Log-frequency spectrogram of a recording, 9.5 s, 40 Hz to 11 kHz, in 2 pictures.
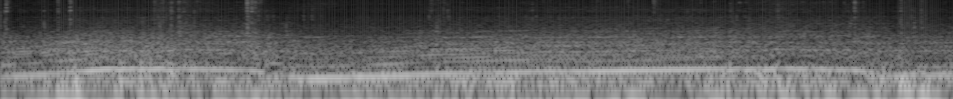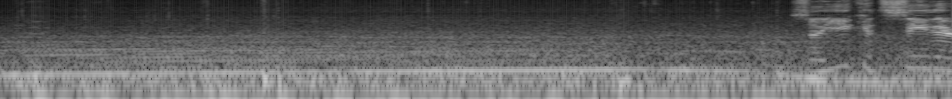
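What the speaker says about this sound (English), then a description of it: "So you can see there, first and second gear, you're just slipping tires." Ford Fiesta ST fitted with an X47 turbo pulling onto an interstate, engine droning loudly as it climbs through first and second gear with tires slipping, a gearshift dip midway and turbo whir, ending in a brief burst of noise.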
